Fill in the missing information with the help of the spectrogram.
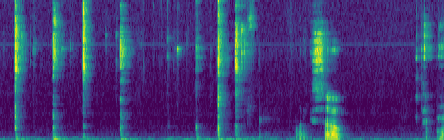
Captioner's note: keyboard keys tapping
